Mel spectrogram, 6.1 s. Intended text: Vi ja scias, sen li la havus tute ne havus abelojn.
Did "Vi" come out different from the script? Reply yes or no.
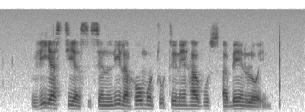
no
